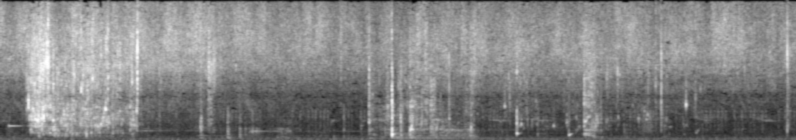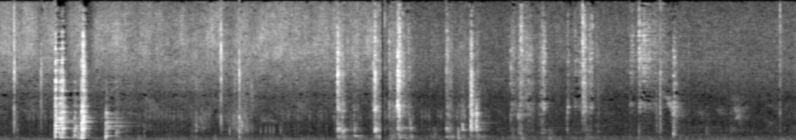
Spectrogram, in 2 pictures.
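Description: Water poured into a large pot of simmering soup, then a metal lid clattering down onto the metal pot about eight and a half seconds in, with light clicks and knocks between.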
